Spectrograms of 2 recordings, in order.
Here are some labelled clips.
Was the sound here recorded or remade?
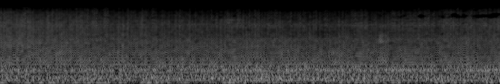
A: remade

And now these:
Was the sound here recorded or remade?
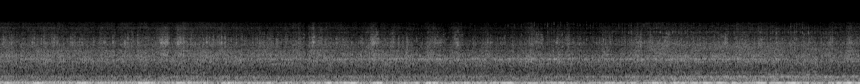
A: recorded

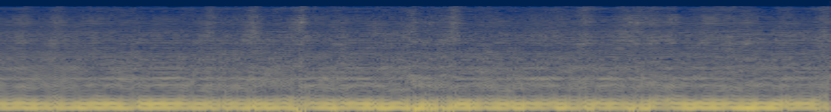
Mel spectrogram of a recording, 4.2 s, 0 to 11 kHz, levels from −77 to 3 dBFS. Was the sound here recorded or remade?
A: remade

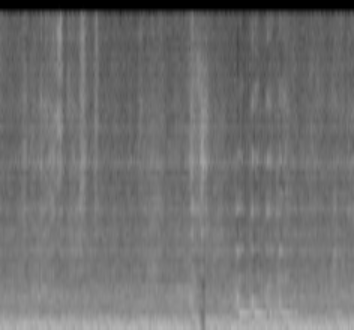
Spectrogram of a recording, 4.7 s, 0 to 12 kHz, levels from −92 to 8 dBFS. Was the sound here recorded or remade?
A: remade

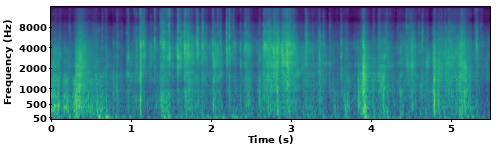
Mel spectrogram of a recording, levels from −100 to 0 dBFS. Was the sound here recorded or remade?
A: remade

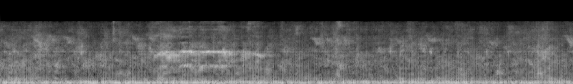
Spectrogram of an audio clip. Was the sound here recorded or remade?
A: remade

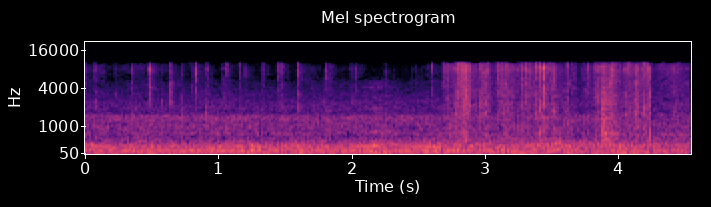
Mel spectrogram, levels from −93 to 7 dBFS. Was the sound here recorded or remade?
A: remade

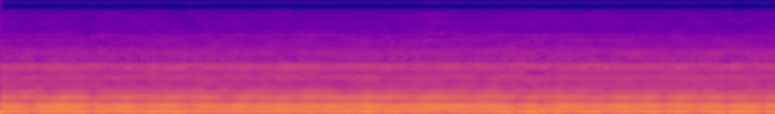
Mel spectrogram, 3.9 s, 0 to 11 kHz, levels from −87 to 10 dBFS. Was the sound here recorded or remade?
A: remade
